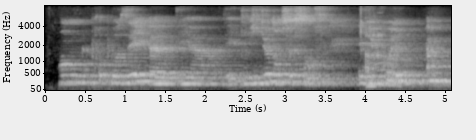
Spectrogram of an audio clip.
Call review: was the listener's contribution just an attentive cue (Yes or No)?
Yes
